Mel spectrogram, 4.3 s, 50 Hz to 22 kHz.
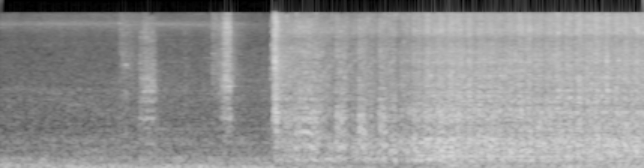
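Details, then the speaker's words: Toyota 1GD/2GD diesel: engine cranks and catches, then a steady rough whirring hiss over the idle grows slightly; worn alternator bearings, not the engine, are the cause. "o mga guys issue ng 1gd 2 DJ alternator ano alternator noise o kaya bearing maingay sige"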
